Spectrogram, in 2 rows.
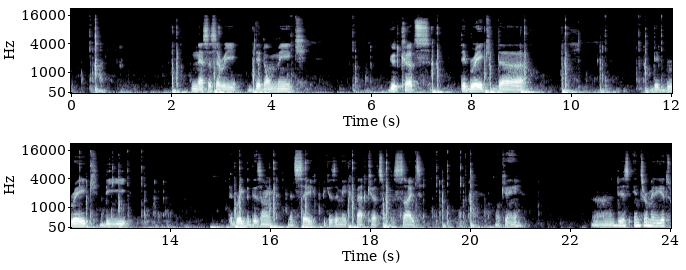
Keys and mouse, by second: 2.0 click, 2.9 click, 4.5-5.7 drag, 7.2 click, 8.3 click, 10.7 shift+click, 11.8 middle click, 12.4 shift+middle click, 13.2 middle click, 15.3 click, 16.0 click, 18.9 middle click, 18.9 click, 19.6 shift+middle click.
